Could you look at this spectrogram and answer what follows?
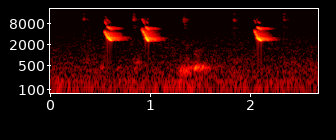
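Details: Single loud high peeps from two-week-old Porcelain and Lemon Sablepoot bantam chicks bathing in their feed indoors; three clear downslurred chirps, with a faint low rustle between them.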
